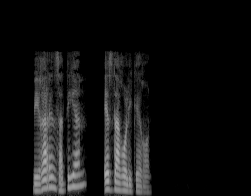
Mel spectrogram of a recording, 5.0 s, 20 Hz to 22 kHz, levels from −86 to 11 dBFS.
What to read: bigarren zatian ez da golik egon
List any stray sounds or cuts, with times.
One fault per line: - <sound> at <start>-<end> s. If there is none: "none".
none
